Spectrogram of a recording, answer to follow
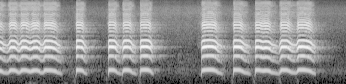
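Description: A small green handheld horn blown by mouth, sounding a honking note in rapid short toots. The toots come in three quick bursts, with a short pause just past halfway, and each toot drops in pitch as it ends.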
